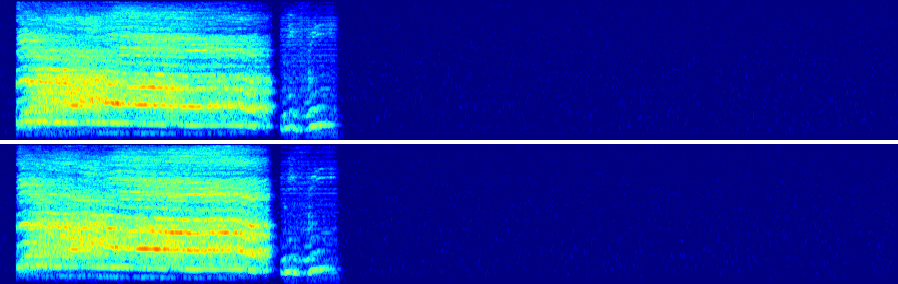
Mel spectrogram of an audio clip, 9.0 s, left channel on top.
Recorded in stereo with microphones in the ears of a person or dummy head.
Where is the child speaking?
20° left (ahead or behind), 1.1 m.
